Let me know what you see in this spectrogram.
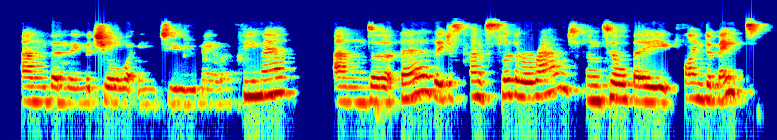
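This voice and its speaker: Music plays behind a woman with a fairly high pitch. She keeps a moderate pace while her loudness swings widely. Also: lively intonation. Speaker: scientist giving a public talk. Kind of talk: popular science talk in a bar. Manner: animated.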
